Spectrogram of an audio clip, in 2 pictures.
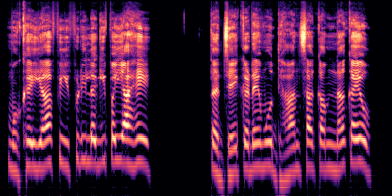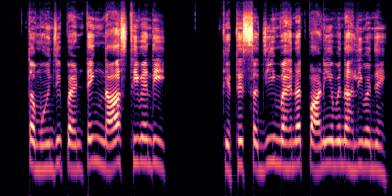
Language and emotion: Sindhi, fearful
